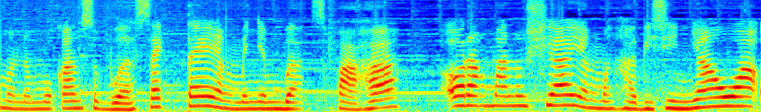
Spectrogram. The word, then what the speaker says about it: Svaha: Tulisannya SVAHA. Bacanya sih gue udah cari-cari, pokoknya bacanya semua kayak Svaha gitu.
